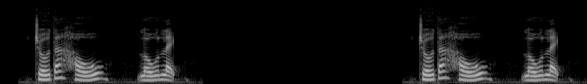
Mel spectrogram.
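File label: Keep up the good work, Chinese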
